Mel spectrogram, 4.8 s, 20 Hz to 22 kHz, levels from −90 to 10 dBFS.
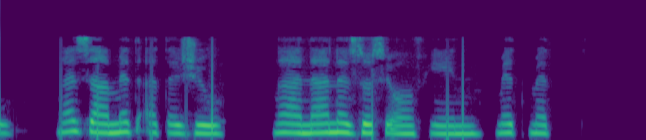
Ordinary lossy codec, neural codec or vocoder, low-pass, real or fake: MP3, 48 kbps; none; 7.2 kHz; real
